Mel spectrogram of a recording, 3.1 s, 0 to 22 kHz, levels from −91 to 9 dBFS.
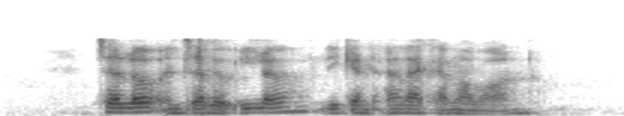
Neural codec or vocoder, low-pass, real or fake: codec, 24 kHz, 3 kbps, HILCodec; 5.4 kHz; fake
